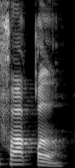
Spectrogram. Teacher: یعدکم الفقر، ٹھیک ہے، ان حرکات کو لمبا نہیں کریں گے. فق، قاف پہ قلقلہ کریں گے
